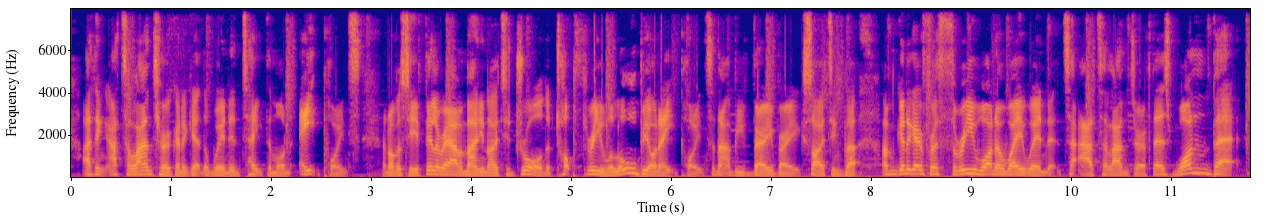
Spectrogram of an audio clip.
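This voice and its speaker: A man's voice: medium pitch, darkish tone. A man with a stuffy nose from a cold, chatting confidently through his football predictions as the host of his own channel. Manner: chatty, confident, hypes the fixtures. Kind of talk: solo vlog match predictions.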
